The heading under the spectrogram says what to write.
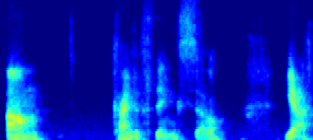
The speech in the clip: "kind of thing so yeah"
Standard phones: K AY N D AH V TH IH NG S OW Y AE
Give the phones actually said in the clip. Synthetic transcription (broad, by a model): K AY N D AH V TH IH NG S OW Y AE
